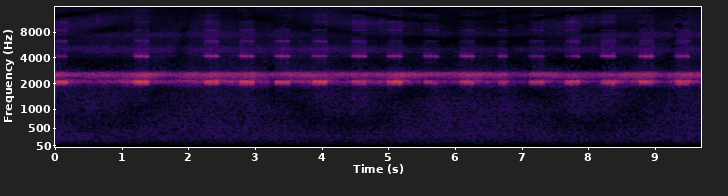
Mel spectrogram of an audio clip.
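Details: Binaural 8D recording of a cricket. Regular high-pitched chirps repeat roughly twice per second, softer and slightly blurred, over a continuous shrill trilling background with faint hiss.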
